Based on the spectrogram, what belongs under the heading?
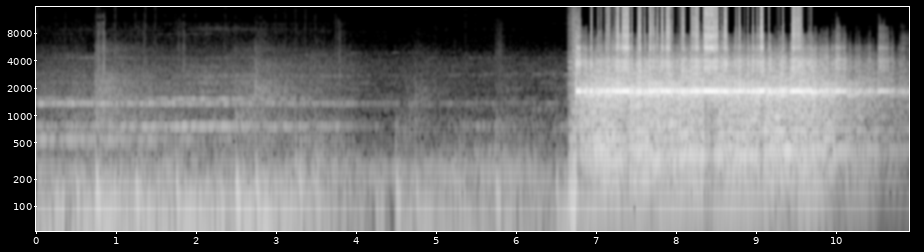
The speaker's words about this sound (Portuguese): Mais ou menos às quatro e meia da manhã, acordei de repente. Um som alto, grosso e eletrificado encheu o ambiente. Levantei em um salto e procurei pela fonte daquele som. Ele vinha do meu toca-discos.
